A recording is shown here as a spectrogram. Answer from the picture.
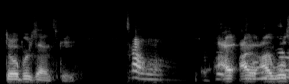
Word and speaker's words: Dobrzenski: the last name right how do you say your last name very close Dober zensi I I I will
